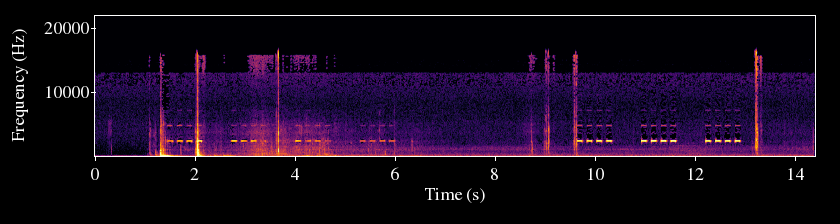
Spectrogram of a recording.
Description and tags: Car Door Porter Beeps Muffled
A car door opening followed by the open door alert beeps. Sounds a bit muffled.
Recorded with Edirol R-1.
alarm, alert, attention, beeps, car, door, inside, muffled, opening, opens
